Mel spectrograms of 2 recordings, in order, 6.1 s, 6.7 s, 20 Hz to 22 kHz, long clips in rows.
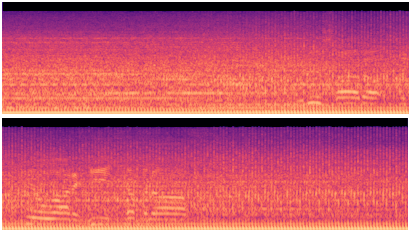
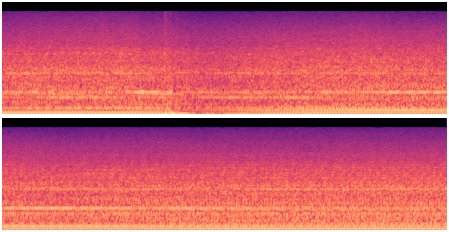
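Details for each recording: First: Kubota B7100 diesel tractor running a NorthStar PTO generator at about 4000 watts, roughly eight horsepower: deep, steady drone holding even speed under load, no knocks or misfires; running healthy. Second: Kubota B7100 tractor driving a NorthStar PTO generator (7200 W rated): steady diesel run, then a thump as the battery-charger load of about 23 amps kicks in and engine rpm sags and labours.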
